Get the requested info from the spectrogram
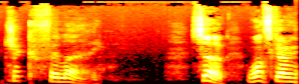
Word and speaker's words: Chick-fil-A: In that state of ignorance, I mispronounced the name as Chick-fil-A. Short A. A mighty host of listeners emailed in to tell me that it's pronounced Chick-fil-A. As in, fillet.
